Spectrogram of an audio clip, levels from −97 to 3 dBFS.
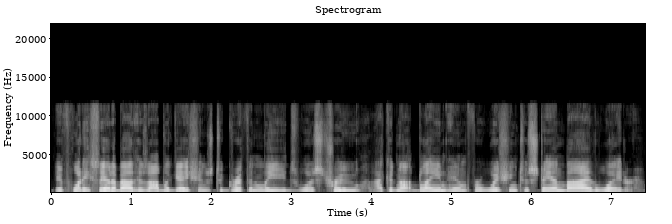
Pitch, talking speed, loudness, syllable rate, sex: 135 Hz, 195 wpm, -18 LUFS, 4.4 syllables/s, male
